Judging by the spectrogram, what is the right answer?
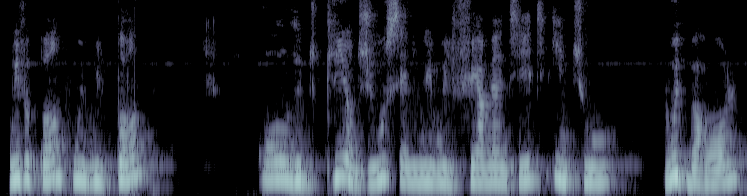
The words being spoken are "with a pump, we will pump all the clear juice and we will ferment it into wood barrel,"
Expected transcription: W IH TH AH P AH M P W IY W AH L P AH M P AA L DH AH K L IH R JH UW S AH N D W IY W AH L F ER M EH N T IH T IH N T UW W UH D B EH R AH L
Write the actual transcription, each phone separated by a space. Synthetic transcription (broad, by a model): W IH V AH P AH M P W IY W AH L P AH M P AA L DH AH K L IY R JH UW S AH N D W IY W AH L F ER M EH N T IH T IH N T UW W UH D B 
